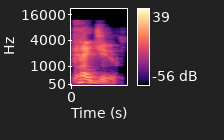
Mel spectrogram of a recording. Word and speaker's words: Kaiju: you you'll have to help me with the pronunciation because the Japanese word for them is that right uh Kai Kaiju Kaiju Kaiju Kaiju okay so when you get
